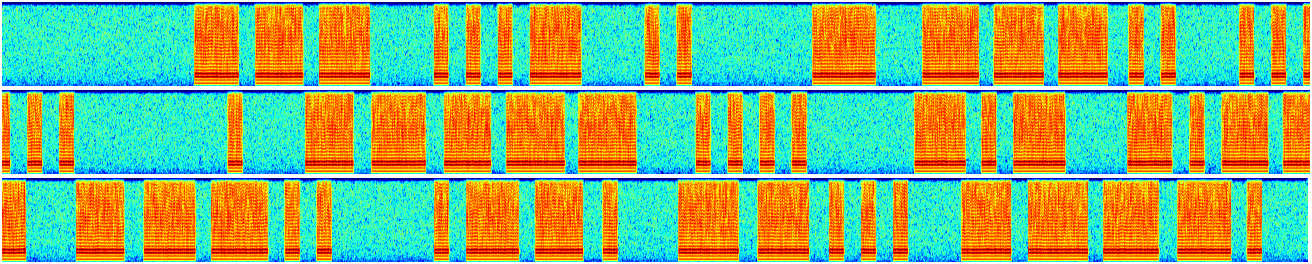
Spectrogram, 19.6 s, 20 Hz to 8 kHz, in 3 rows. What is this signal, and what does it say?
Morse code, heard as a buzzer, hand-sent with a bug key, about 15 wpm. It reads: OVI T85 E0H KY8 P79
